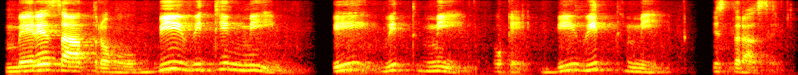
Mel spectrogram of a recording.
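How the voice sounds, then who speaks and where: A woman teaching English vocabulary who says each phrase slowly twice and then explains it in Hindi. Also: on the low side, expressive, fairly bright tone, slight background noise. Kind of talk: vocabulary lesson.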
